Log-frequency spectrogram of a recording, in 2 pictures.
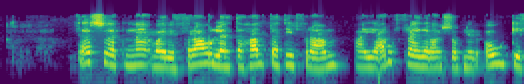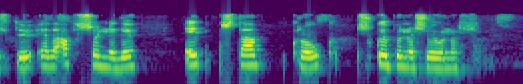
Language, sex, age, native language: Icelandic, female, 30-39, Icelandic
